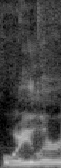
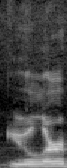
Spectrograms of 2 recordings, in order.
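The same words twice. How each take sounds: First: The name is read not as it is spelled. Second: The name is read as it is spelled. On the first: The speaker calls it right. "is how you pronounce that" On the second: The speaker calls it wrong. "It looks like it would be"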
